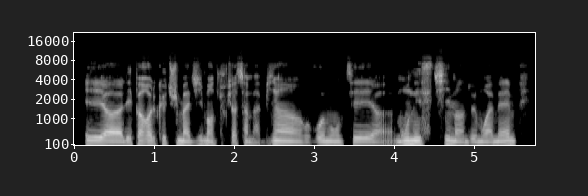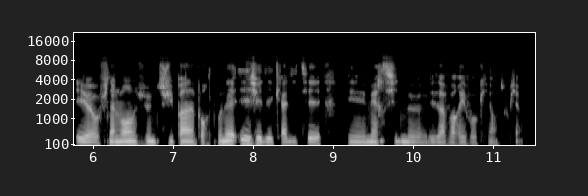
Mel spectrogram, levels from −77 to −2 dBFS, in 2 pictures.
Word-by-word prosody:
et 115 -2 +3
heu, 105 -1 +6
les 105 - -1
paroles 110 0 +2
que 115 - -4
tu 115 - +1
m'as 100 -2 +4
dit, 105 +4 -2
bah, 105 -2 +1
en - - -6
tout - - -10
cas 105 - -1
ça 105 - +3
m'a 85 -2 -8
bien 110 +3 +1
remonté, 105 +1 -1
heu, 95 -2 -3 0.2
mon 110 +3 +3
estime, 110 +1 +4
hein, 95 -1 -2
de 100 0 -5
moi-même 100 +3 0 0.3
et 105 -1 +1
heu, 95 -1 +1
finalement, 100 +3 +1
je 95 +2 -8
ne 100 - 0
suis 105 - 0
pas 100 0 +2
un 100 - +1
porte-monnaie 105 +4 -1
et 125 -3 0
j'ai 110 0 +3
des 105 0 -4
qualités 100 +2 -4 0.3
et 95 -1 -5
merci 95 +2 +1
de 100 - -5
me 95 -1 -5
les 95 -1 -9
avoir 85 +1 -4
évoqué, 90 -1 -11
en - - -14
tout - - -16
cas. - - -12
100 Hz, 235 wpm, -25 LUFS, 95-110 Hz, 0.3 s, heu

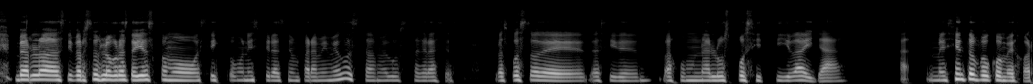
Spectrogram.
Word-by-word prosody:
Verlo 220 +1 +6
así, 210 0 +4
ver 205 -2 +3
sus 225 +1 +3
logros 210 -1 +5
de 200 - +3
ellos 210 0 +5
como 190 -3 0
sí, 200 - -7
como 190 - -13
una 195 - -6
inspiración 185 -1 -8
para 180 -1 -6
mí, 185 - -9
me 205 +3 -4
gusta 205 -8 -6
me 185 0 -12
gusta, 185 0 -13
gracias. 175 -3 -11 0.4
Lo 185 - -8
has 180 - -12
puesto 205 0 -2
de 170 -2 0
así 180 0 -10
de 170 0 -9 0.2
bajo 180 0 -9
una 180 0 -3
luz 185 0 -1
positiva 185 0 -3
y 155 - -6
ya, 155 +3 -8 0.5
a - - -14 0.2
me 195 -3 -5
siento 245 +3 +5
un 235 - +3
poco 200 -1 +3
mejor. 170 -3 -3
185 Hz, 215 wpm, -24 LUFS, 180-205 Hz, 0.5 s, Verlo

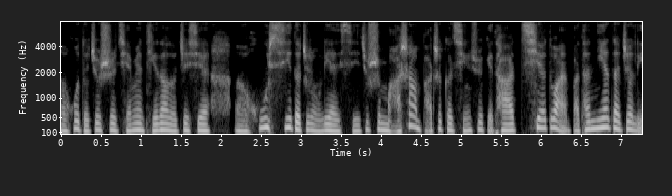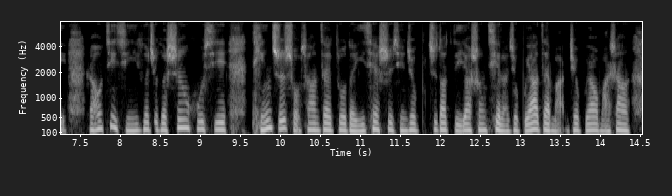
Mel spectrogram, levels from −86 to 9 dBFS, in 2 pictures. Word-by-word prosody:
或 205 - +2
者 145 -5 -3
就 175 +6 -1
是 170 0 0
前 155 +2 -3
面 175 -1 +3
提 160 +2 -2
到 175 -1 +4
的 150 -2 +1
这 170 +4 -2
些， 160 -1 0 0.3
呃， 145 -4 -3
呼 235 - +1
吸 240 +2 0
的 190 -5 +4
这 175 +1 -1
种 150 -4 -2
练 155 -2 +2
习， 150 +2 -6
就 185 - -6
是 185 +1 -1
马 155 -5 0
上 245 - 0
把 155 -3 -10
这 195 +5 -1
个 175 -3 0
情 155 +1 -4
绪 175 +4 -3
给 175 - -5
它 165 0 +1
切 230 -2 +1
断， 220 -7 0
把 150 0 -5
它 185 +6 +1
捏 225 +4 +4
在 210 -3 +3
这 190 +2 +1
里， 175 - -4 0.2
然 175 - -1
后 200 - +2
进 255 -5 -1
行 160 -4 -4
一 160 - -1
个 185 +3 -1
这 185 - -3
个 175 -2 +1
深 225 0 +2
呼 195 -2 -2
吸， 185 -1 0 0.3
停 190 +5 +3
止 210 -1 +6
手 180 -6 -2
上 175 +2 -1
在 175 +1 +2
做 170 +1 -1
的 155 -3 +2
一 145 - 0
切 185 +4 0
事 180 +1 0
情， 160 -1 -2
就 175 -1 0
知 185 - -4
道 185 -1 +3
自 175 - -5
己 150 - -1
要 170 0 +3
生 170 0 -1
气 180 - +3
了， 145 -2 -1
就 165 - -2
不 150 +1 -2
要 185 +2 +5
再 170 -1 +2
马 150 0 -6
就 170 +3 -2
不 165 - -7
要 170 0 +2
马 145 -1 -4
上， 165 0 +1
170 Hz, 325 characters per minute, -22 LUFS, 155-185 Hz, 0.3 s, 止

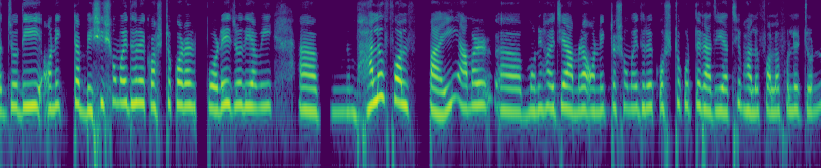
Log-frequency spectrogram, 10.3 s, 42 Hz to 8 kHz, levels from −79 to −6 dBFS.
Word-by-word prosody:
যদি 285 0 0 0.3
অনেকটা 295 +3 -2
বেশি 290 +5 +2
সময় 325 -1 +2
ধরে 320 0 +5
কষ্ট 290 +2 -1
করার 295 -1 +4 0.2
পরে 275 +2 +3
যদি 295 -1 +1
আমি 285 +1 -5 0.5
আ - - +3 0.4
উম 245 0 -11
না - - -7 0.2
ভালো 310 +8 +6
ফল 315 -5 +5 0.2
পাই 235 -2 +4 0.2
আমার 295 +2 +1 0.3
আ - - -1 0.3
মনে 255 +1 -2
হয় 275 -1 +1
যে - - +3
আমরা 255 +1 0
অনেকটা 255 +2 -6
সময় 270 -1 -4
ধরে 280 +1 +1
কষ্ট 285 +3 -5
করতে 295 0 -5
রাজি 250 0 0
আছি 240 - -11
ভালো 245 0 0
ফলাফলের 250 0 -2
জন্য। 255 +3 -5
275 Hz, 185 wpm, -22 LUFS, 255-295 Hz, 0.5 s, ভালো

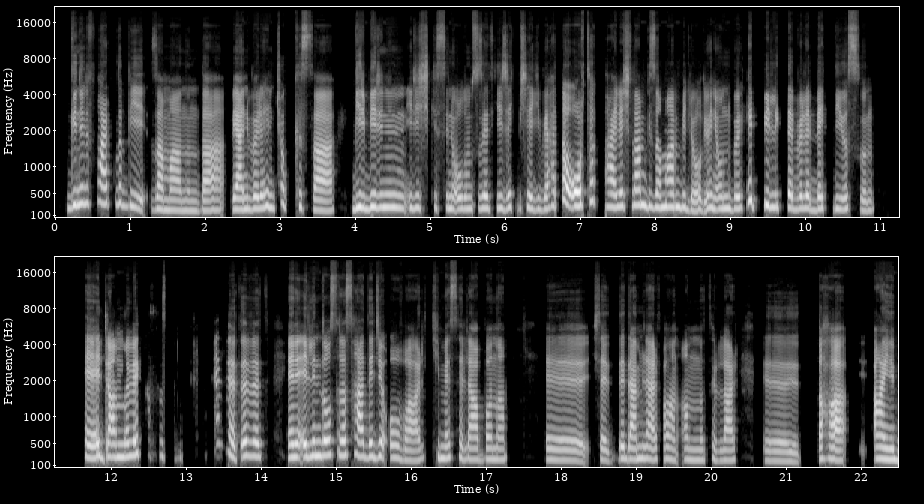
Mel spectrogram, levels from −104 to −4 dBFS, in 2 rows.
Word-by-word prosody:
günün 285 +6 +1
farklı 305 -3 0
bir 235 -8 -3
zamanında, 190 -2 -1
yani, 205 0 +3
böyle, 220 +1 +3
hani, 240 -3 0
çok 295 +2 -7
kısa, 195 -7 0 0.2
birbirinin 240 0 +2
ilişkisini 225 -1 -6
olumsuz 215 +1 -3
etkileyecek 230 +1 -2
bir 215 - -13
şey 225 -2 0
gibi 210 +1 -2
hatta 275 - +4
ortak 265 +8 +6
paylaşılan 260 +3 +1
bir 260 - -2
zaman 245 0 +2
bile 210 -7 -2
oluyor. 185 +5 -1
Hani, 215 -2 -1
onu, 220 0 0
böyle, 220 +1 +1
hep 370 -2 0
birlikte, 245 -4 +2
böyle, 225 -3 0
bekliyorsun, 210 -4 -3 0.7
heyecanla 250 +1 +4
ve 275 +3 +6
kısa 280 -2 -17
sü 235 -1 -24 0.6
Evet, 250 -6 +2
evet. 260 -1 +3 0.3
Yani, 245 +1 +5
elinde 270 +3 +4
o 280 - +6
sıra 275 -1 +1
sadece 260 -3 +2
o 235 -2 -4
var. 185 +1 -2
Ki 245 - -9
mesela 225 -4 -2
bana, 205 0 -3 0.5
eee, 190 -3 -3
işte, 190 -3 -5
dedemler 215 -1 +1
falan 210 -2 -4
anlatırlar, 195 -1 -5 0.4
eee, 175 -3 -5 0.3
daha 215 -3 +4 0.2
i 370 - -30
aynı 205 -3 +3
225 Hz, 145 wpm, -23 LUFS, 200-250 Hz, 0.7 s, ortak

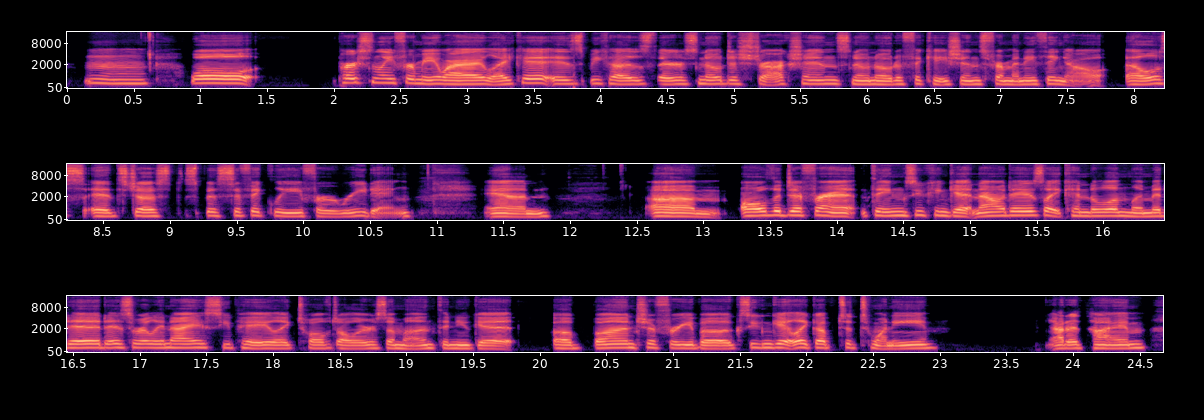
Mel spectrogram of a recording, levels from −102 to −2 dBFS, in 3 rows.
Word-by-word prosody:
Mm, 220 -2 -6 0.3
well, 240 +3 +4 0.6
personally 260 0 +2
for 235 -1 0
me, 210 -2 0
why 195 -1 +6
I - - +3
like 185 +4 -2
it 245 -1 +2
is 205 -1 -1
because 205 -1 -2
there's 195 +2 0
no 205 -1 -2
distractions, 205 0 -2
no 185 -1 -1
notifications 185 0 -3
from 180 - -1
anything 185 +1 -3
el - - -7
else, 185 +5 +1
it's 185 -1 +1
just 195 -2 0
specifically 205 -2 -2
for 170 -3 -5
reading, 185 +1 -6 0.5
and, 165 0 +1 0.7
um, 185 -5 +4 0.2
all 210 +2 +5
the 240 +1 +2
different 225 -5 +4
things 220 0 -1
you 240 - -6
can 220 -1 -5
get 190 -3 +2
nowadays, 225 +4 +2
like - - +2
Kindle 200 -1 -1
Unlimited 205 +2 +2
is 215 +1 -1
really 210 -1 -1
nice; 215 0 +1
you 200 - -9
pay, 180 -3 -1
like, 175 0 -3
$12 180 0 -3
a 185 - -1
month 175 +1 -4
and 180 -1 -3
you 175 - +1
get 165 -3 0 0.3
a 180 -1 0 0.2
bunch 210 +2 +2
of 210 -2 -3
free 190 -2 -1
books, 165 0 0
you 220 - -6
can 215 - -4
get, 215 -1 +2
like, 215 -1 +2
up 210 0 +1
to 220 - -2
20 180 +1 -2 0.9
at 180 - +3
a 185 0 +2
time, 185 +2 0
195 Hz, 160 wpm, -24 LUFS, 185-215 Hz, 0.9 s, why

